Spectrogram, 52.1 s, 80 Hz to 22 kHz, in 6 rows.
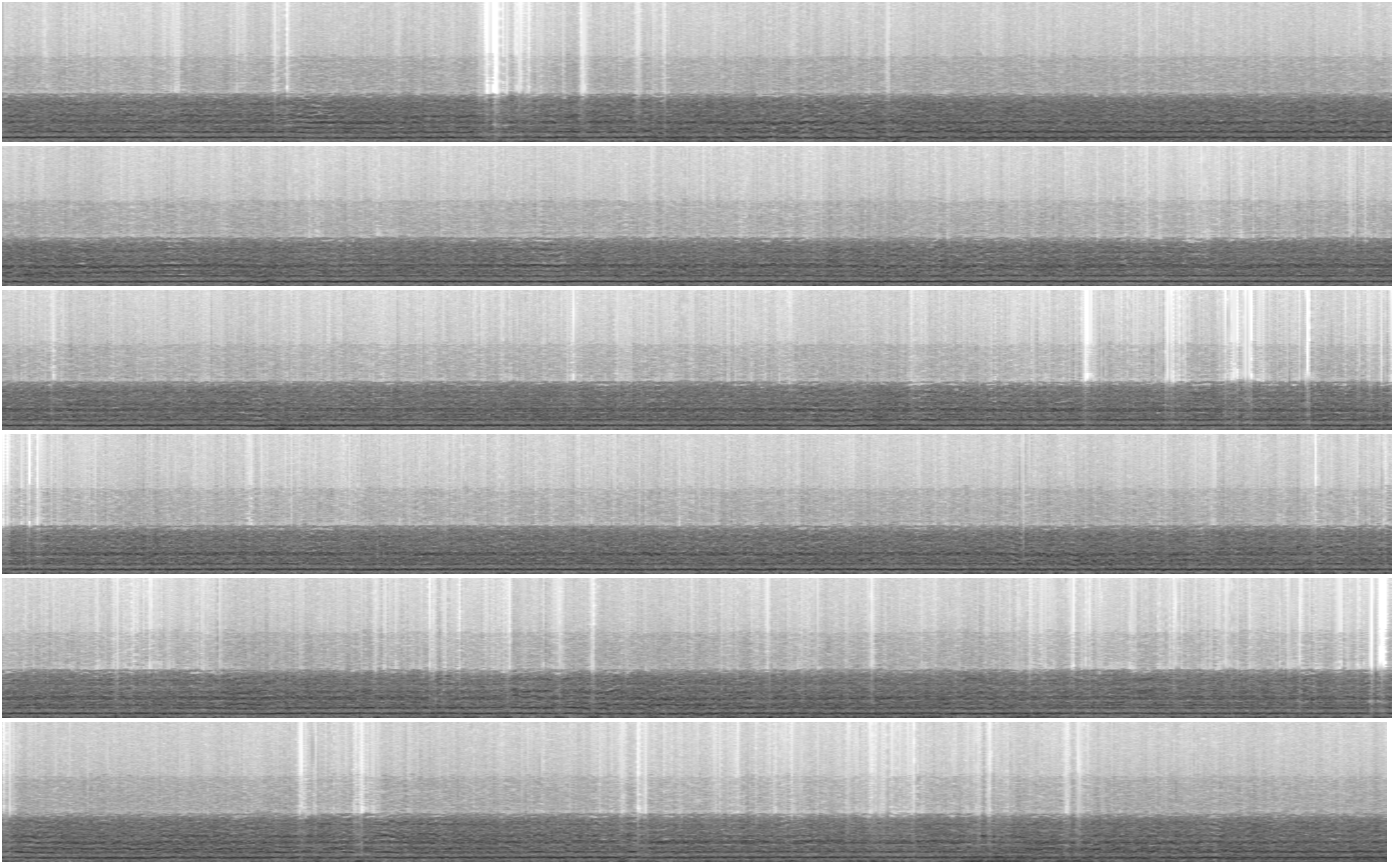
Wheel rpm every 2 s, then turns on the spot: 230, 220, 200, 200, 200, 230, 230, 230, 230, 230, 230, 230, 230, 230, 230, 230, 230, 230, 230, 220, 230, 230, 220, 220, 230, 190.
none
